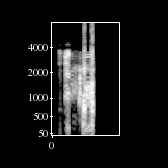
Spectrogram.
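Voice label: Raleigh Police North District Tactical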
